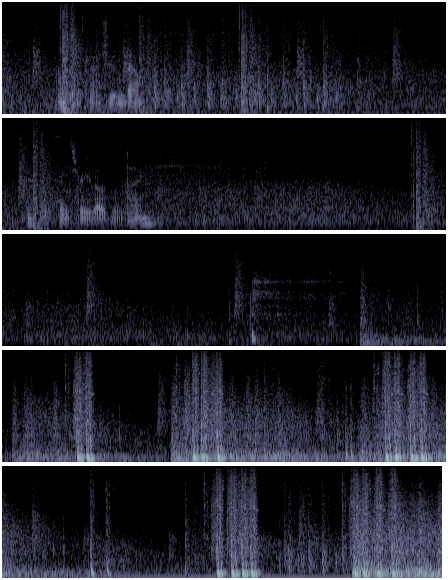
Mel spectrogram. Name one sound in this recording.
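Gunshots crack in rapid bursts nearby.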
